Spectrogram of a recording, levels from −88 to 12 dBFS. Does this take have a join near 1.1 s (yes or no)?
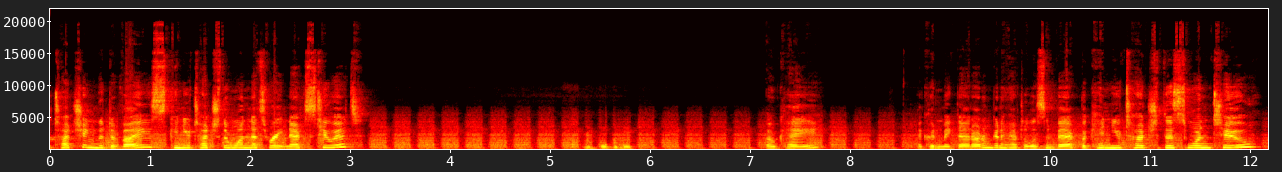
no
